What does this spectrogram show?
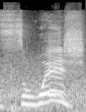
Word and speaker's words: Swish: Happy Chinese New Year, but man, Swish, your name is rhyming with Mish, okay?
